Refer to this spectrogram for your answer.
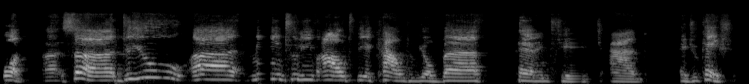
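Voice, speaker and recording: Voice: mid-range voice, lively intonation, measured pace, sharp tone. A performer playing a vain, fussy playwright who is indignant and self-satisfied, in a satirical stage comedy. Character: fussy, vain, exasperated playwright overseeing a rehearsal.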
